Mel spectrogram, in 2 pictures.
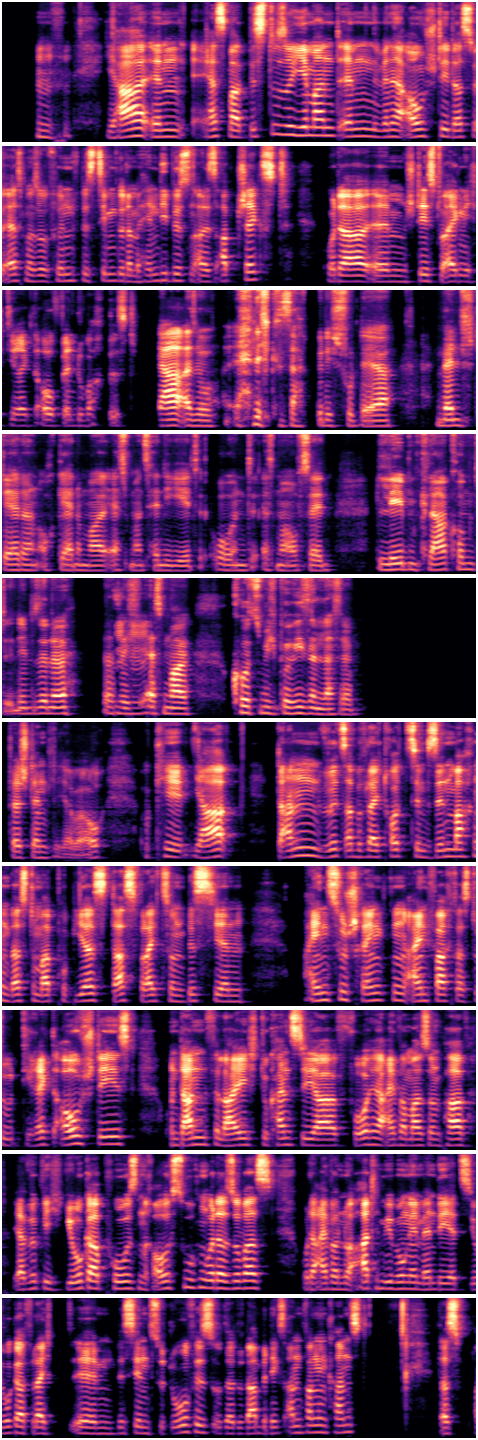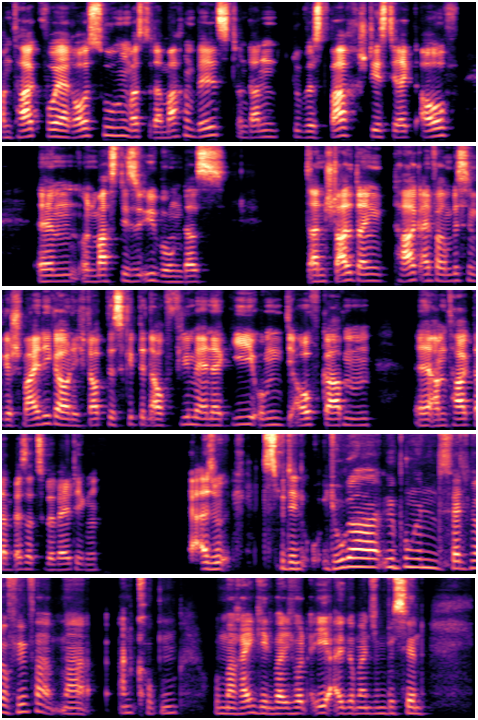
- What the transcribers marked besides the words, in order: laughing while speaking: "ehrlich gesagt"
- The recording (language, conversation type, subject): German, advice, Wie kann ich eine feste Morgen- oder Abendroutine entwickeln, damit meine Tage nicht mehr so chaotisch beginnen?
